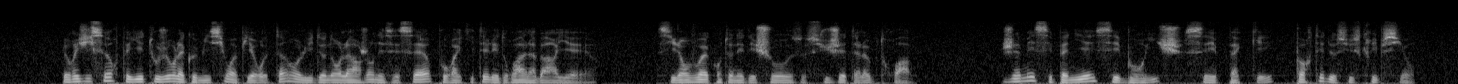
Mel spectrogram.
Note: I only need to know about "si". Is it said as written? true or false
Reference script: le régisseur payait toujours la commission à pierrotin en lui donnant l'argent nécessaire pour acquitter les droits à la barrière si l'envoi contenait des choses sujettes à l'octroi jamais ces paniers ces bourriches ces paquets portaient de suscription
true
